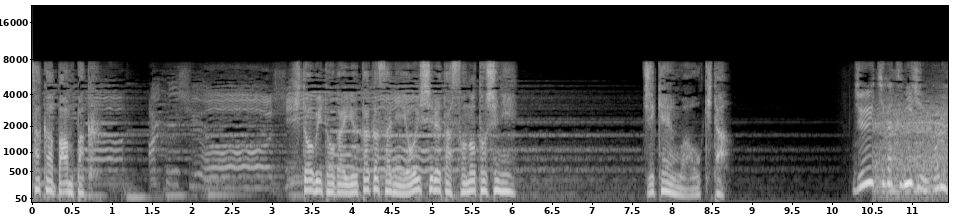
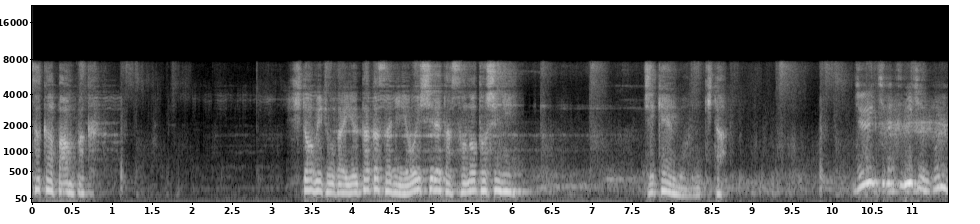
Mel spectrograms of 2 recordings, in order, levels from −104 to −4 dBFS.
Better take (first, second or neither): first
